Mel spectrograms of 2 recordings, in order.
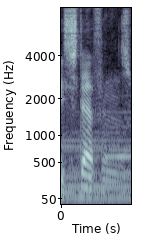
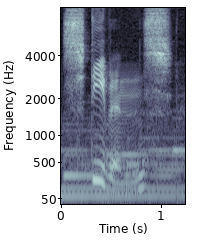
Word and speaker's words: Steffens: i'll say it again if if whoever chose the name stefan's wanted to be wanted it to be pronounced stevens they would have spelt it with a v they would have spelt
